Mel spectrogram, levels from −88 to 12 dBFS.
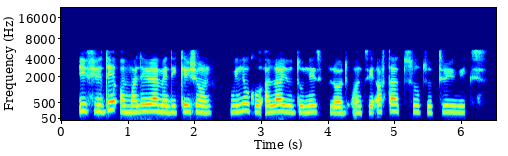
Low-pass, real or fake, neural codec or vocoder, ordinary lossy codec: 5.4 kHz; fake; autoencoder, 48 kHz, 32 numbers a frame, DAC-VAE, trained on Japanese speech; MP3, 48 kbps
